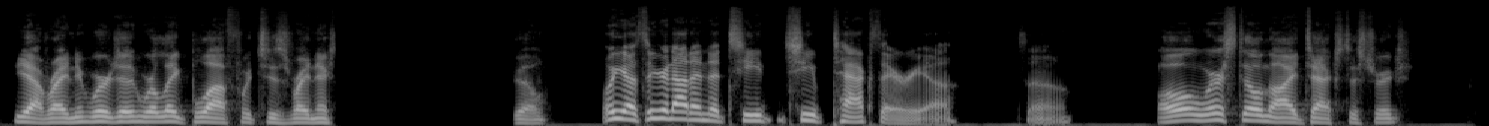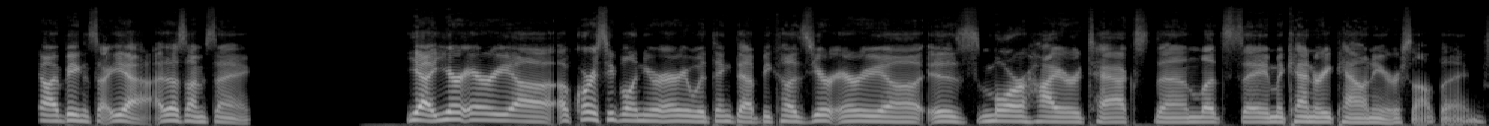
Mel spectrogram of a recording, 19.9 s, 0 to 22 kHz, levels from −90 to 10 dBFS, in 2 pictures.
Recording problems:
audio cutting out; at 2 s for 1 s, at 10 s and at 12 s for 0.5 s

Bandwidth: 17.5 kHz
